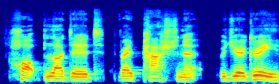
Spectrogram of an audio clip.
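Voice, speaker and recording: Here a man speaks in a Scottish accent. His pitch is fairly high. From Scotland. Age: 40s. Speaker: podcast host, doctor. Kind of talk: casual interview chat.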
